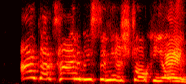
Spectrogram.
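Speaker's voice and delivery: shouting. Complaining to others about a partner's need for praise: yelling. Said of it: "why you yelling?".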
